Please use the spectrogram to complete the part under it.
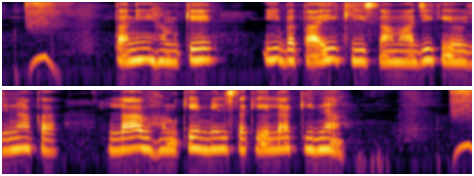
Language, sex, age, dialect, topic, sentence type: Bhojpuri, female, 18-24, Western, banking, question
